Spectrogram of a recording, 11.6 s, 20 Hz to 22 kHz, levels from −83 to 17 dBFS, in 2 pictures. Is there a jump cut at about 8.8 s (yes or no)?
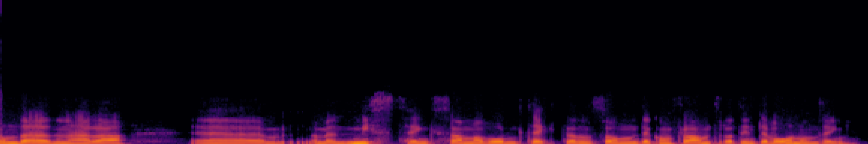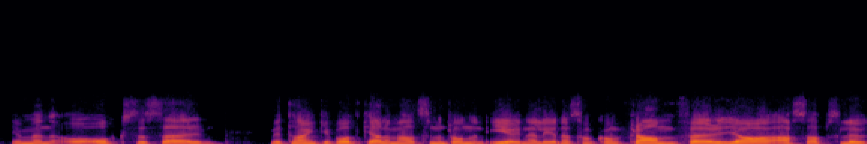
yes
